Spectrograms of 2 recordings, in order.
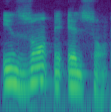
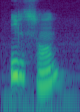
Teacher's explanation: En este caso tenemos que hacer bien la diferencia entre ils ont, la pronunciación ils ont, porque si no hacemos la z vibrante, estaríamos diciendo ellos son, a la vez de ellos tienen.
